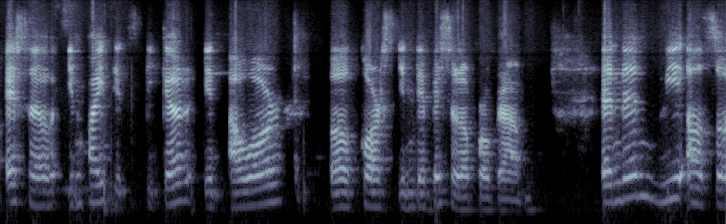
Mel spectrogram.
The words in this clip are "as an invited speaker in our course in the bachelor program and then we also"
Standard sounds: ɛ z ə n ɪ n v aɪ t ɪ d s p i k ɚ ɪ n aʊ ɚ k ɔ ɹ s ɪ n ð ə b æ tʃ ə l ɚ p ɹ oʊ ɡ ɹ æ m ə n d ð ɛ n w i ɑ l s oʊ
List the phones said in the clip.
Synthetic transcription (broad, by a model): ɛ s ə l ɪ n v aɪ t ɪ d s p i k ɚ ɪ n aʊ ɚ k ɔ ɹ s ɪ n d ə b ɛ s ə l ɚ p ɹ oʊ ɡ ɹ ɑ m ə n d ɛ n w i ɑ l s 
